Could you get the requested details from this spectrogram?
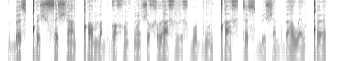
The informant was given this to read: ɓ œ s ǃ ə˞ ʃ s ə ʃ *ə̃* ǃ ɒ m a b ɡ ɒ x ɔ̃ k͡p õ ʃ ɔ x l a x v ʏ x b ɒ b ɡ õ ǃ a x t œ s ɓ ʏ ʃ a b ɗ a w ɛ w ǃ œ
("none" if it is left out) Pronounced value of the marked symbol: ã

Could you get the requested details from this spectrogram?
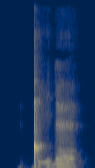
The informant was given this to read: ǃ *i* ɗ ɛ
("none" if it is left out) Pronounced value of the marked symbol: i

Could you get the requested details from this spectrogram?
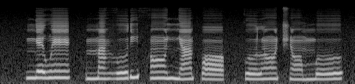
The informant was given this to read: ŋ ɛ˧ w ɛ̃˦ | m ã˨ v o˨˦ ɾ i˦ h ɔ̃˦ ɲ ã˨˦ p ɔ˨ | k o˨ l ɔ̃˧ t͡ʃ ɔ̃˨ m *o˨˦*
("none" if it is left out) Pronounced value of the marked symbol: o˨˦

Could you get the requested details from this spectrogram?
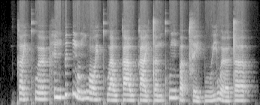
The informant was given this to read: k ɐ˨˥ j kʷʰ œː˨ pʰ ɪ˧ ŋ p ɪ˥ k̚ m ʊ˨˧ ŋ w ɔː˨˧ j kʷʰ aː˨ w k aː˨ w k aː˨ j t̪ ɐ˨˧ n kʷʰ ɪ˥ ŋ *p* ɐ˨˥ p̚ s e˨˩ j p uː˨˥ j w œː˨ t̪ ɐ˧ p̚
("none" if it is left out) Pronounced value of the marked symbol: p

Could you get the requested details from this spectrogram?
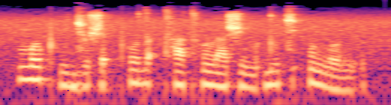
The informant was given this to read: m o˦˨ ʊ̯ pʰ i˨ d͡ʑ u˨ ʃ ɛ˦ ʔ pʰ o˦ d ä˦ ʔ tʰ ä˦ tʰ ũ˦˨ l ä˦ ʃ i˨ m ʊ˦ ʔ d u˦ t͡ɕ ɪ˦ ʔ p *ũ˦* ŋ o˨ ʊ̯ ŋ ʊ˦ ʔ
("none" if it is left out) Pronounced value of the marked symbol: ũ˦˨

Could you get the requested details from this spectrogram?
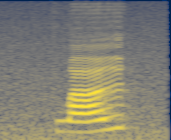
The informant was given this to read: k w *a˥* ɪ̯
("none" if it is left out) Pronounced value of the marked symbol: a˧˥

